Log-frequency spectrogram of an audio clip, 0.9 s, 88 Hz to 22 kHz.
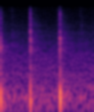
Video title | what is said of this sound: Belizean Creole Bread 1 Loaf in the Toaster Oven | that's how you know that it's cooked all the way through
